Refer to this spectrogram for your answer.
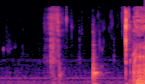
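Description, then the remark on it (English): Someone drinking water: three quick, wet mouth noises, sips and a soft gulp, spaced about half a second apart, fairly quiet against a low background hum, with no one talking. “And you know, I got my water, you know.”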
